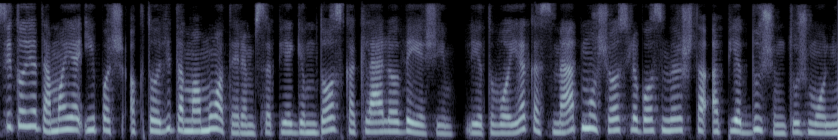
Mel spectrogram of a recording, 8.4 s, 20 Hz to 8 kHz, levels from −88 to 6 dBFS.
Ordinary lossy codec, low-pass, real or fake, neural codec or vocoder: AAC, 32 kbps; 7.2 kHz; fake; codec, 24 kHz, 0.9 kbps, WavTokenizer, large speech release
